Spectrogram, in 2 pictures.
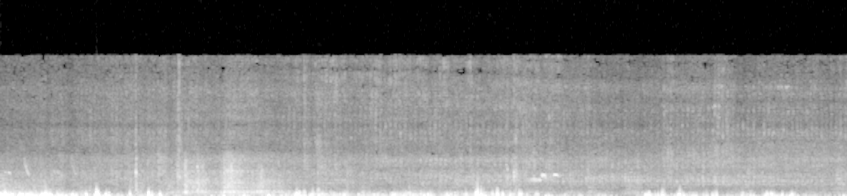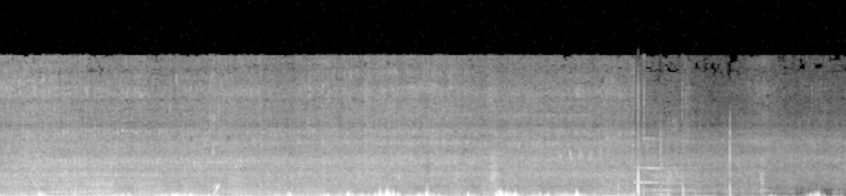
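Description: Outdoor background sound with scattered, irregular knocks and taps, growing quieter toward the end.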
